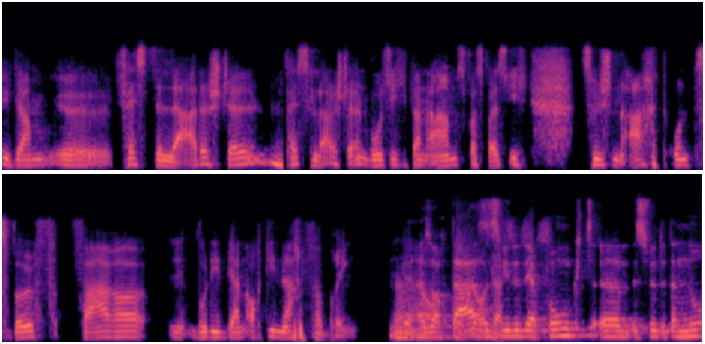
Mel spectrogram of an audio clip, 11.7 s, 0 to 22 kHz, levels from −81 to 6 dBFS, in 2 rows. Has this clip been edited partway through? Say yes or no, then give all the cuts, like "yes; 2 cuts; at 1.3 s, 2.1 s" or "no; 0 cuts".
yes; 2 cuts; at 2.3 s, 9.0 s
